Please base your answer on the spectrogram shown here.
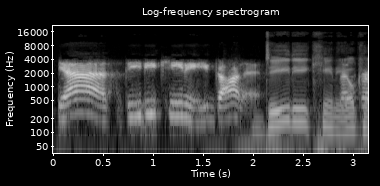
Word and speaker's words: Didikini: And so the website is, how do you pronounce this? It's Dream It, Do It. So it's D-I-D-I-Kini. Didikini? Didikini? Yes, Didikini.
